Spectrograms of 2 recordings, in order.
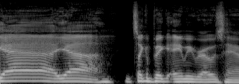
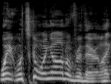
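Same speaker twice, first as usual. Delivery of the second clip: panicked, freaking out, higher; 10 semitones higher than usual. Pitching a trailer scene, voicing characters on the jury side: freaking out. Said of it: "some Nintendo characters freaking out".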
